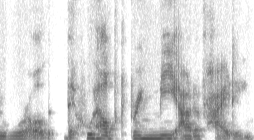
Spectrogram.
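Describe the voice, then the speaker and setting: With an American accent, a woman speaks at a medium pitch and a moderate pace. Her voice is somewhat breathy. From US Midwest, Michigan. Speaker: professor. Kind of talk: welcome address to students.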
